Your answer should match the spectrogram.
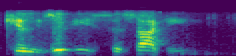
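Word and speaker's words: Kensuke Sasaki: On this date in 1997, Kenzuki Sasaki, that's how you pronounce it, defeated Shinya Hashimoto to win the IWGP Heavyweight title.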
